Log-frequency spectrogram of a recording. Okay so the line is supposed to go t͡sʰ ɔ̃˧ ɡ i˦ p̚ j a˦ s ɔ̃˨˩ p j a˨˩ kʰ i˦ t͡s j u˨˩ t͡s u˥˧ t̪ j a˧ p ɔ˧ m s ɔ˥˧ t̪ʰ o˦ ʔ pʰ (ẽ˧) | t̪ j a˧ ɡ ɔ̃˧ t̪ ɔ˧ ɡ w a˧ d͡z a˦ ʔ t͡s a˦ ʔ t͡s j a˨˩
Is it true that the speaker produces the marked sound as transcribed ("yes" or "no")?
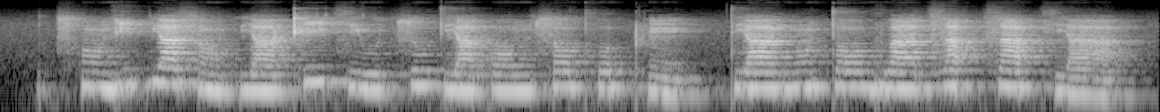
no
